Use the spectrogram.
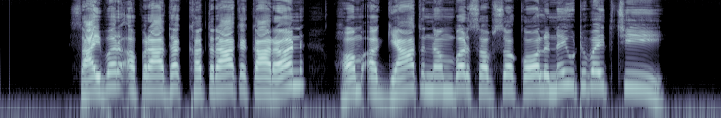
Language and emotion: Maithili, fearful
